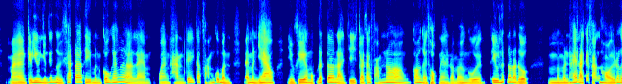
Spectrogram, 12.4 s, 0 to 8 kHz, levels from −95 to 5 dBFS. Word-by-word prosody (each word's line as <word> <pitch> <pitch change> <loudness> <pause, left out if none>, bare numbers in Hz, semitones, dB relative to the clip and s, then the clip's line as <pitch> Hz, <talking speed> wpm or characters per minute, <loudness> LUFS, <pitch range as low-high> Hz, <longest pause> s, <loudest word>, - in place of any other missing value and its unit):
Mà, 125 +2 +1
kiểu 145 - +1
như, 180 0 +4
những 150 -4 0
cái 200 +4 -2
người 150 -9 0
khách 210 +10 -3
á, 215 -1 +2
thì 155 -4 +1
mình 135 -1 -3
cố 180 +7 +1
gắng 210 +3 0
là 140 -10 +1
làm 130 0 -5 0.2
hoàn 130 0 -5
thành 130 -1 -5
cái 180 +7 -3
tác 200 - -3
phẩm 135 +5 -6
của - - +1
mình, 125 -9 +1 0.3
để 130 - -1
mình 145 -4 +1
giao, 150 +2 +4 0.3
nhiều 120 0 -1
khi 150 +2 +6
á, 160 - +5
mục 140 -4 -3
đích 175 +2 0
á, 205 -1 +5
là 150 - +1
chỉ 120 - 0
cho 155 -1 +2
tác 175 +3 -3
phẩm 135 +8 -5
nó, 185 0 +2
a, 150 -3 +3 0.2
có 175 +3 +1
nghệ 145 -8 0
thuật 125 -3 0
nè, 120 -3 -4
rồi 110 - -4
mọi 120 +3 -1
người 125 -2 0 0.2
yêu 170 0 +5
thích 200 +6 +2
nó 215 - +2
là 195 -4 +3
được, 130 +1 +4 0.4
mà 140 +1 -1
mình 140 0 +1
thấy 175 +7 +2
là 170 - +4
cái 205 - -4
phản - - -2
hồi 135 0 +3
rất 195 - 0
là 180 - +1
145 Hz, 280 wpm, -24 LUFS, 130-175 Hz, 0.4 s, khi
